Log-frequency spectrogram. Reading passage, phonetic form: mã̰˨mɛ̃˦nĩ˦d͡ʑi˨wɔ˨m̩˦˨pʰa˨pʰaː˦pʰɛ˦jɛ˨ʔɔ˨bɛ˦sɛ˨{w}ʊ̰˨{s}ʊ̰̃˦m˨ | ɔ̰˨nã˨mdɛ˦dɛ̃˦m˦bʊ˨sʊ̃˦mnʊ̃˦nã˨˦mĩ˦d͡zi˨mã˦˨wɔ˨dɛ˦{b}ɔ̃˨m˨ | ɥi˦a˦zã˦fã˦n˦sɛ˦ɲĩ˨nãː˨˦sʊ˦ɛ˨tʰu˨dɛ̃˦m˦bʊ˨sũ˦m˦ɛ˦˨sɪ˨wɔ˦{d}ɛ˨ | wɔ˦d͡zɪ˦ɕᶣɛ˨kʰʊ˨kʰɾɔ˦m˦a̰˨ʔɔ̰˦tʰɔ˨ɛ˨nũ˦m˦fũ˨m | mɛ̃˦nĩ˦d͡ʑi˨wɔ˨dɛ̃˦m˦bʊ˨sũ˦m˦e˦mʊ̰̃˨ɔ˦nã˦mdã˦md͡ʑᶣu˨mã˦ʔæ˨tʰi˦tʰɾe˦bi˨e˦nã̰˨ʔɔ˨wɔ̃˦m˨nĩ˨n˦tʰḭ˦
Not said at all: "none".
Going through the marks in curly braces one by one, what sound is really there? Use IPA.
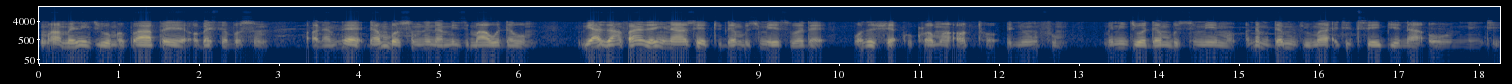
b, s, w, d

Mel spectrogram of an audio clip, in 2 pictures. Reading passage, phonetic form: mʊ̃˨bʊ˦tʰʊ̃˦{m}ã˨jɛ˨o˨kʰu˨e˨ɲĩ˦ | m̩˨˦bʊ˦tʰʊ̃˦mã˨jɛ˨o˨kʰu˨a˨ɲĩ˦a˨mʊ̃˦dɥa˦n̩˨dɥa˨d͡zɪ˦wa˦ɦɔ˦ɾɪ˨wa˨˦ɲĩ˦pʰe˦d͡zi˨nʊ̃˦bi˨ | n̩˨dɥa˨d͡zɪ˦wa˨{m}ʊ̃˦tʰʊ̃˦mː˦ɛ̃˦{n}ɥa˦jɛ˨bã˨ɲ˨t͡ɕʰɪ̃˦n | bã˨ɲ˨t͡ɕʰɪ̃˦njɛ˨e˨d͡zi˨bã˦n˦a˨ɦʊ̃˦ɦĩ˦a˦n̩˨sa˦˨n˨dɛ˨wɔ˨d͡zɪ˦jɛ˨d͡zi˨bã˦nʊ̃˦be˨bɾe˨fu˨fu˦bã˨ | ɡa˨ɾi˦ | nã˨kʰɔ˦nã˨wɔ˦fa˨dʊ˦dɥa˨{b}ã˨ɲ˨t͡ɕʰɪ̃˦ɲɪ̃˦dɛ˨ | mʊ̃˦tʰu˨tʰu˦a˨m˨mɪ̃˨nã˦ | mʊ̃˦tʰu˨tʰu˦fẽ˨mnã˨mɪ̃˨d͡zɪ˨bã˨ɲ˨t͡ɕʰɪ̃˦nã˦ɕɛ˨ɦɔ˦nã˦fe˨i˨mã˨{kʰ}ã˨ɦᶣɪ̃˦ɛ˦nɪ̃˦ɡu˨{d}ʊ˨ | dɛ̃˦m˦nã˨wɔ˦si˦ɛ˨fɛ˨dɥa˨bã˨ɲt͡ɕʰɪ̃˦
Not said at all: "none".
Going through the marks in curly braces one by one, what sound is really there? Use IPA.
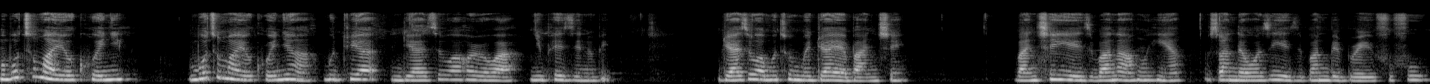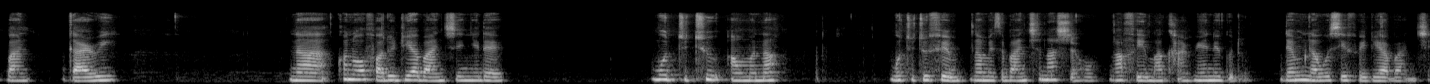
m, m, d, b, kʰ, d

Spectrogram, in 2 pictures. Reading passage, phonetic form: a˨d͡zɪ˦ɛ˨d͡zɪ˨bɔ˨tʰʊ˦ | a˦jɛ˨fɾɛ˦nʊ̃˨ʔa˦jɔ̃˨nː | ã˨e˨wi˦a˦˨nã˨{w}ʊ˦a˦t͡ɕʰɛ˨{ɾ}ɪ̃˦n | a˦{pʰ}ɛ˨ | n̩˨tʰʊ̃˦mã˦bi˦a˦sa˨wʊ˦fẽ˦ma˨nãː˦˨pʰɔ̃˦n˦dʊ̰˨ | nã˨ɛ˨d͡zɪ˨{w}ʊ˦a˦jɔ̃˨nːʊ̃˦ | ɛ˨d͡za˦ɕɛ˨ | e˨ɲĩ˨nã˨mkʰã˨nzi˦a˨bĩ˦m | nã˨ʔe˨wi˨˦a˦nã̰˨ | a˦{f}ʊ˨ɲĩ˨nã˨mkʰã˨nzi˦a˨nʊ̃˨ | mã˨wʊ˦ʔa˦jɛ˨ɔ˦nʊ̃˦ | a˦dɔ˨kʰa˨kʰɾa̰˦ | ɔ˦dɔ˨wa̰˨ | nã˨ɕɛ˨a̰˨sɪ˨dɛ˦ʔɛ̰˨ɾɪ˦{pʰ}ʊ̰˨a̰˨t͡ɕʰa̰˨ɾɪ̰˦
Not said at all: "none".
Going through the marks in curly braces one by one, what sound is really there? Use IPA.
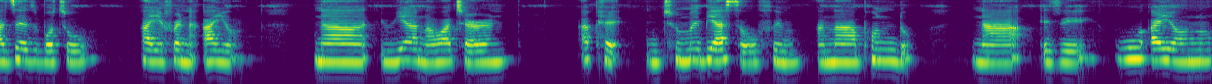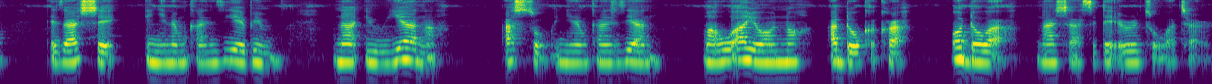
w, ɾ, pʰ, w, s, tʰ

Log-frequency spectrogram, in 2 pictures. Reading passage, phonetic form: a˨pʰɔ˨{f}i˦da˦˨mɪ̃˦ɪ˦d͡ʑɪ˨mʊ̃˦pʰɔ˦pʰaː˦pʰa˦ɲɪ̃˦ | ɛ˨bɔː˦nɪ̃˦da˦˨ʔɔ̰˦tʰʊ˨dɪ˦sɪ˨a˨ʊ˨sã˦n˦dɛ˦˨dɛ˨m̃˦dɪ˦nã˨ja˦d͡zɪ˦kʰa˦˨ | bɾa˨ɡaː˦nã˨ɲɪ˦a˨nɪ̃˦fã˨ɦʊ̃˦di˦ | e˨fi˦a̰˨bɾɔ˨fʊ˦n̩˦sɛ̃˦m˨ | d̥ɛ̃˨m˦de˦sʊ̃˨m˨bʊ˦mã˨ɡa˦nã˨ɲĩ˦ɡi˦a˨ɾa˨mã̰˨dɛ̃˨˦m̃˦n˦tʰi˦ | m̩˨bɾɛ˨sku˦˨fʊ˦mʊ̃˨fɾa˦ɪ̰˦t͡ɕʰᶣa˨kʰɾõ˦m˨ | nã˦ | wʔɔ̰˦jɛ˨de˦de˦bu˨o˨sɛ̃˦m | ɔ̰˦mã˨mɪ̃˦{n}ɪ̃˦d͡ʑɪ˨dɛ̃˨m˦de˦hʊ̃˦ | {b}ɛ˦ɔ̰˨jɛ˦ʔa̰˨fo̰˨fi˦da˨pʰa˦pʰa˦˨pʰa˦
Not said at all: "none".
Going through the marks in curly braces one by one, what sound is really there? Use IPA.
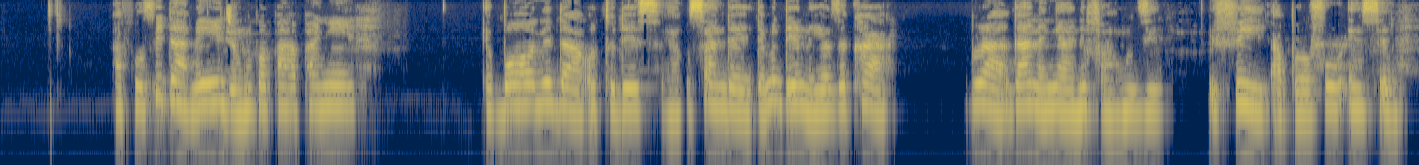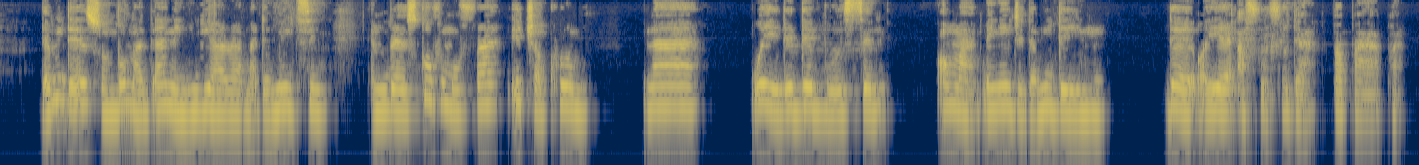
f, ɲ, d

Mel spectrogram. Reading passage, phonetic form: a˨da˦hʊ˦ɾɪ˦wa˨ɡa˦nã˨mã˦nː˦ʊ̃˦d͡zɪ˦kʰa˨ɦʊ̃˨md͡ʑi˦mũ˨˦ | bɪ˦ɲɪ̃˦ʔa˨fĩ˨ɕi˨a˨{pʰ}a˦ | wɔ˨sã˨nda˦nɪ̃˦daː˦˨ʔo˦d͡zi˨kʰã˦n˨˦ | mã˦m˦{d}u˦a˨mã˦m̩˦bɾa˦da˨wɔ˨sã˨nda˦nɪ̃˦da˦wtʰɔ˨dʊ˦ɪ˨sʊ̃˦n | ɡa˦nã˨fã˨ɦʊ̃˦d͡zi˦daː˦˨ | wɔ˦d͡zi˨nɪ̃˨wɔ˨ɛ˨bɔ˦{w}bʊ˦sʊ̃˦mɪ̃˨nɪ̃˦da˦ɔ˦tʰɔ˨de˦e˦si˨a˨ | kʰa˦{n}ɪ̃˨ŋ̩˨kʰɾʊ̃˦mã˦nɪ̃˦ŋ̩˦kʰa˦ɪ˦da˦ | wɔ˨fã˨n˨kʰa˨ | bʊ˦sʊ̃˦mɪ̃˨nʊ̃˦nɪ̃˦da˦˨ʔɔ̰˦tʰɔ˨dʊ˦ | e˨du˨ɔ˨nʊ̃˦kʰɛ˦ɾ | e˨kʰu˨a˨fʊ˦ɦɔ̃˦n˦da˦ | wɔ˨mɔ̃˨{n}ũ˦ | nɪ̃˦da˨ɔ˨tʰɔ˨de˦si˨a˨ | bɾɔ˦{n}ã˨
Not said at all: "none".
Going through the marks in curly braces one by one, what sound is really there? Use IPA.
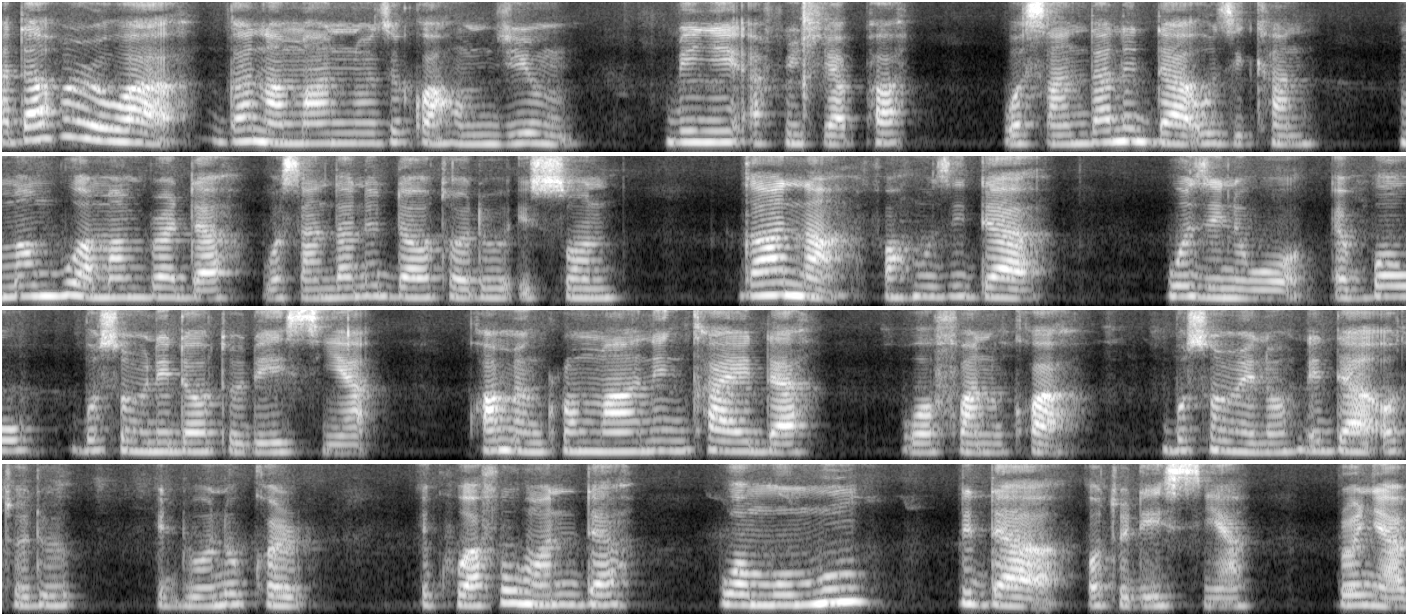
pʰ, b, w, m, m, ɲ

